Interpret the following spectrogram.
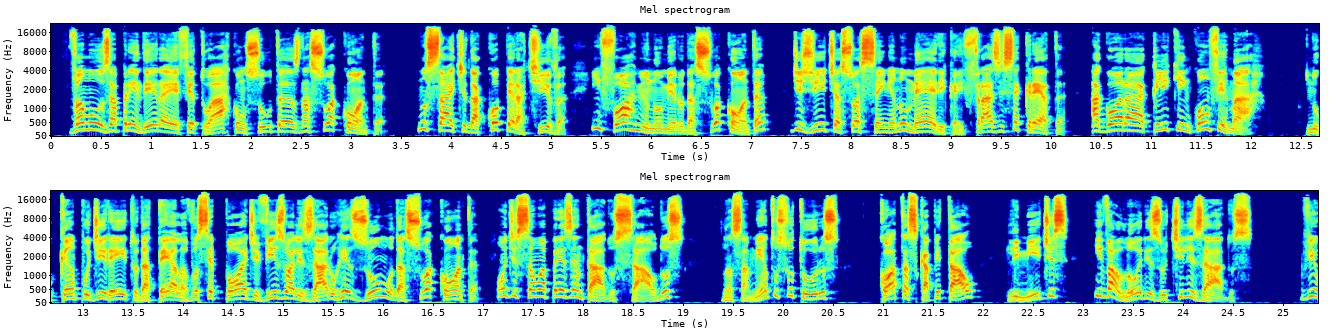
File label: portuguese brazilian e-learning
